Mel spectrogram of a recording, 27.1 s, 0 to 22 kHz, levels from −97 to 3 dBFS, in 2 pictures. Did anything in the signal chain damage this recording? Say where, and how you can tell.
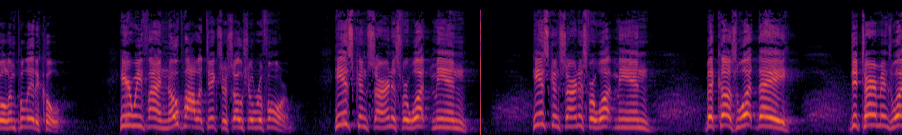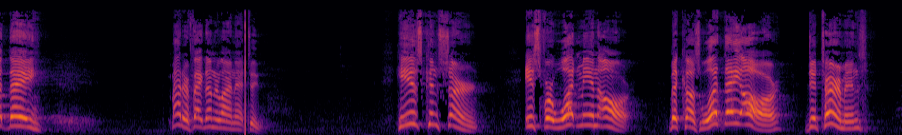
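Yes. The damage happened at the storage stage, where separate files were joined. There are two sharp, loud clicks, at 7.21 s just after "is for what men" and at 17.21 s just after "of fact underline". They are exactly 10 s apart, and neither follows anything in the speech. This is a file header played as audio. Each joined piece kept its WAV header. Those few dozen bytes were read as samples and produced a brief snap at every piece boundary.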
